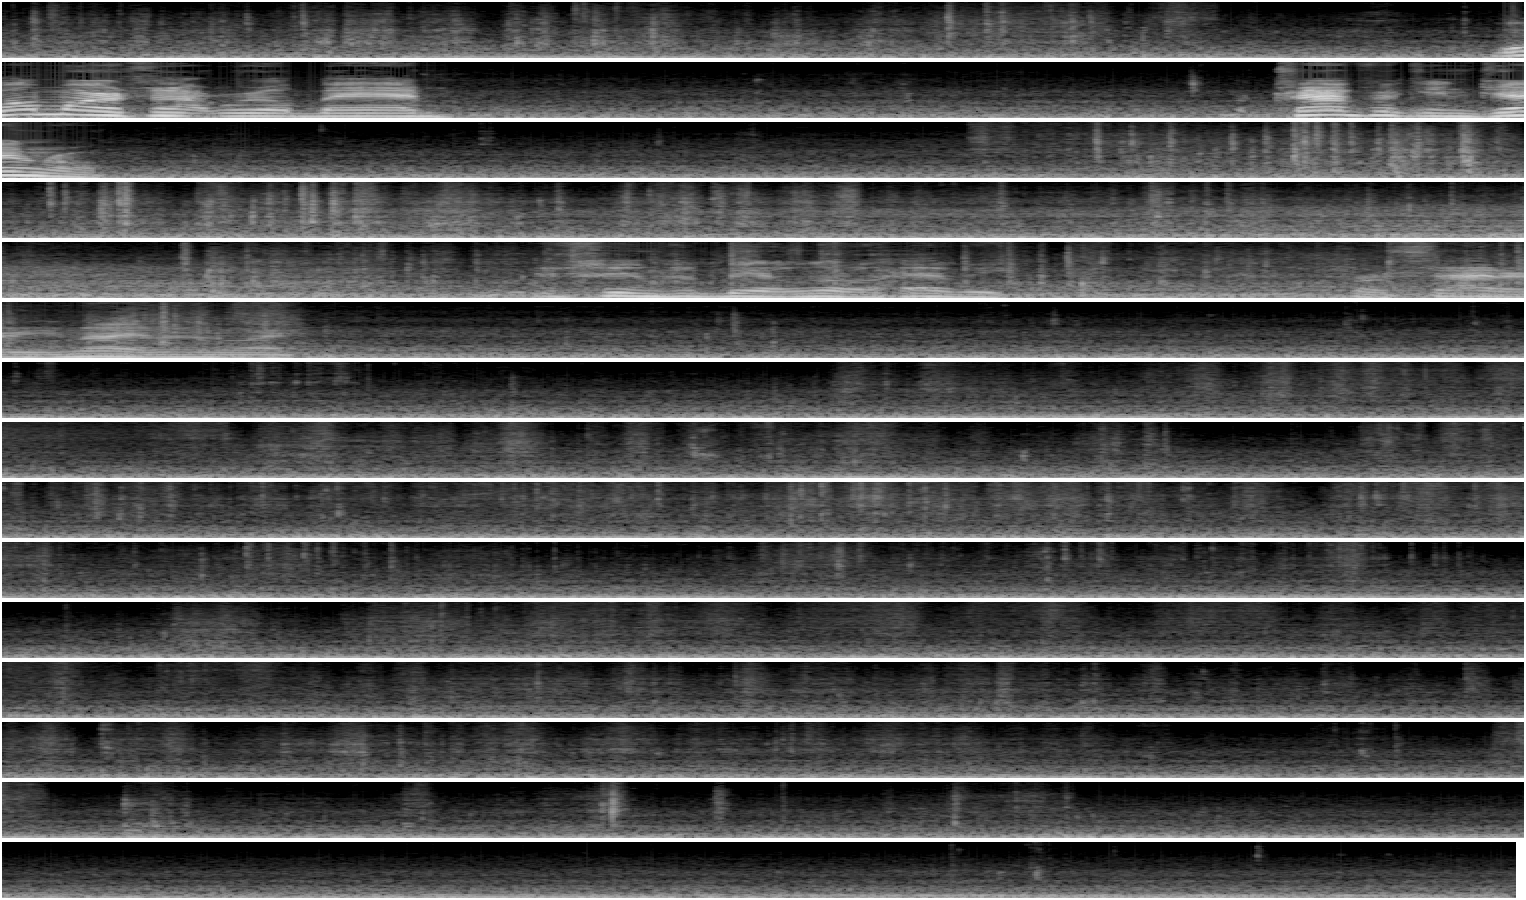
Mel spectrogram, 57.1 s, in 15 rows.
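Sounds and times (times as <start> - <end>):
paper wrapper rustling: 0.0 - 3.1, 10.0 - 19.8, 24.9 - 48.6
car engine idling: 0.0 - 57.0.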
